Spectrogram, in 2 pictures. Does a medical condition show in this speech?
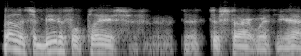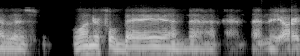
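Yes: Parkinson's; past cancer.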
